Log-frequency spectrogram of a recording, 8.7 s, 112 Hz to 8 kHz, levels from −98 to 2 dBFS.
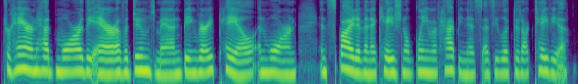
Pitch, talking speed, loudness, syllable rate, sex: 205 Hz, 185 wpm, -18 LUFS, 4.9 syllables/s, female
